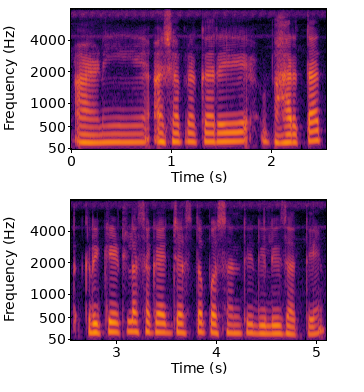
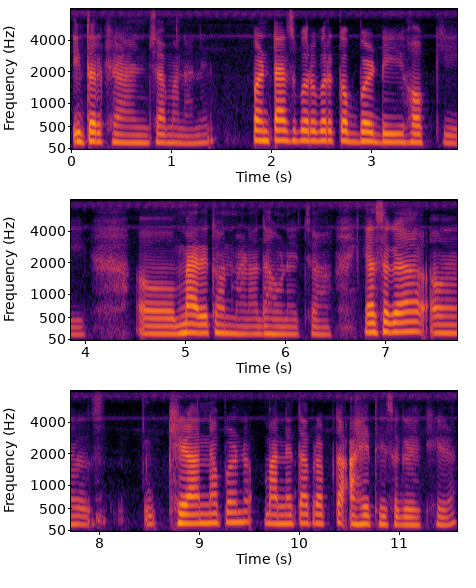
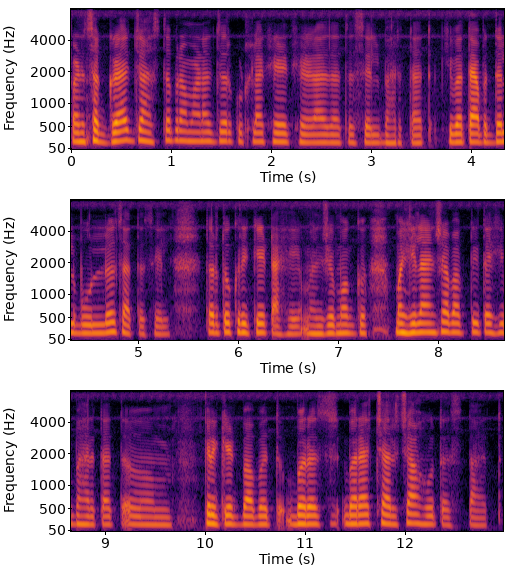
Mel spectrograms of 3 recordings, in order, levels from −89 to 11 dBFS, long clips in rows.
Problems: constant background noise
